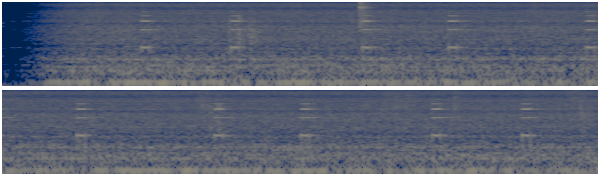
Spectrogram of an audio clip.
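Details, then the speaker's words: Monitor beeps from a teaching EKG rhythm; about ten beeps alternating short and long gaps over low room hum, regularly irregular rhythm. "contraction it's an early pqrst and it's not keeping up with the regular rhythm"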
